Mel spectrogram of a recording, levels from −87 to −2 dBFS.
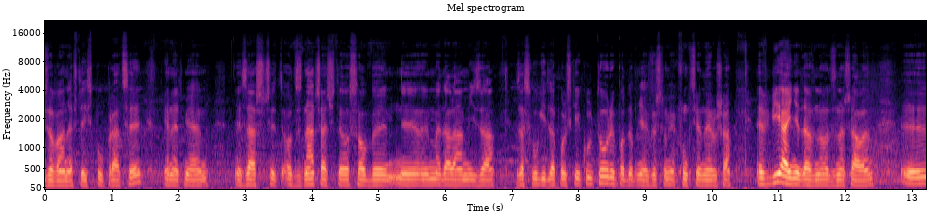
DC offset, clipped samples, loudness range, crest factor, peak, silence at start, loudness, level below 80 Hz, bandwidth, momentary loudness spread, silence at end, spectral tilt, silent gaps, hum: under 0.1%; under 0.1%; 5 LU; 20 dB; -4 dBFS; 0 s; -23 LUFS; -56 dBFS; 13.5 kHz; 9 LU; 0 s; -6.5 dB/octave; none; none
